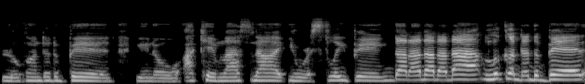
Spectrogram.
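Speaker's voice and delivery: mock deep voice, put on. Retelling a prank call by one of his friends, put-on deep voice. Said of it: "Give me a deep ass voice".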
